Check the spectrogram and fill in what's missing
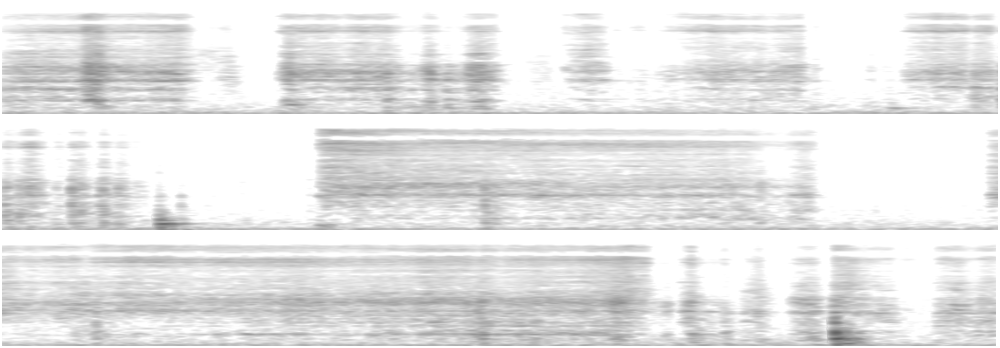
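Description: Both hands rub and scratch the surface of a large, solid white polystyrene foam wreath ring on a table, using their fingertips and long green nails. The result is a dry, bright, squeaky scratching in short bursts with quiet gaps, then longer steady rubbing passes. It ends with a sharp scrape near the end.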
